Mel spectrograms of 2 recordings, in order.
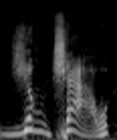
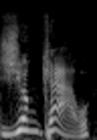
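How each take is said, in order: First: The second part begins with a ch sound. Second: The second part begins with a k sound. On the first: This is how another commentator says it. "Crofty goes on Jung Chow" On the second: This is the speaker's own usual pronunciation. "I pronounce it Jung Cow"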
